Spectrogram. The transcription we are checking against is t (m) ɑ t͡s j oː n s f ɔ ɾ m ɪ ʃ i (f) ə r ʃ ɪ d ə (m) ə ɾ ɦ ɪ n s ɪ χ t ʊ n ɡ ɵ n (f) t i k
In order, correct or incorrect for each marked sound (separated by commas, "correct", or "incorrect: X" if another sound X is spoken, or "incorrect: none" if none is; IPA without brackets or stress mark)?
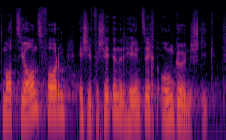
correct, correct, incorrect: n, incorrect: ʃ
